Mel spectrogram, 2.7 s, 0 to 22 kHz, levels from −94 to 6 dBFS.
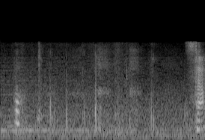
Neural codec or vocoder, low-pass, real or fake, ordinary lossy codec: none; 7.2 kHz; real; AAC, 32 kbps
